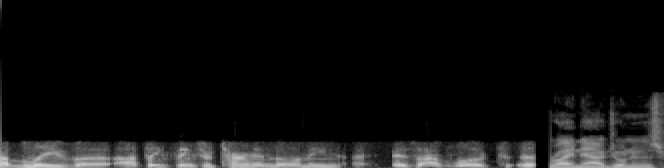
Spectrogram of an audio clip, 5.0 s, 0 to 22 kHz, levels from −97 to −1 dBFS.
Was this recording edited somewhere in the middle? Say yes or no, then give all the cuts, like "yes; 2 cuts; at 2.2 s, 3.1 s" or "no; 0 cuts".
no; 0 cuts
